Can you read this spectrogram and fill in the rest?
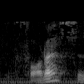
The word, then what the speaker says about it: Forres: Now, if you're ever in Forres, which is the correct pronunciation, Forres, as they say, if you're ever in Forres, the house next to the bowling green is the house we live in.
